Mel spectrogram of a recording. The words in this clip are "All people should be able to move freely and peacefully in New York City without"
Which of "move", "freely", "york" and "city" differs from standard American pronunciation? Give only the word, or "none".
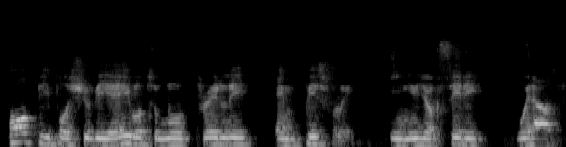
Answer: freely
